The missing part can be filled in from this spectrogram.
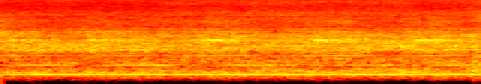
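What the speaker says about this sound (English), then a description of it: "I'm basically holding the vacuum cleaner up trying to vacuum the couch" A handheld vacuum cleaner runs continuously while cleaning pet hair off a couch, a steady, loud, high-pitched motor whine with no breaks and no talking.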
